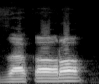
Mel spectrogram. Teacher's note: number छह जाल जा द में फर्क जाल की आवाज बारीक और नरम होती है · ذال کی آواز باریک اور نرم ہوتی ہے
